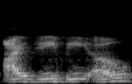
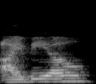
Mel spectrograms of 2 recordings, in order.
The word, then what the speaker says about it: Igbo: but it's either pronounced Igbo or IBO depending on if it's the old or new they're both pronounced Evo Igbo is the newer pronunciation so when they use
